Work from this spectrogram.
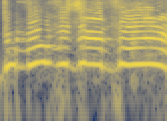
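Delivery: high panicked voice. Showing his higher voice for a panicked line, high panicked voice. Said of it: "It'd be my higher voice. You see, panicking".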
